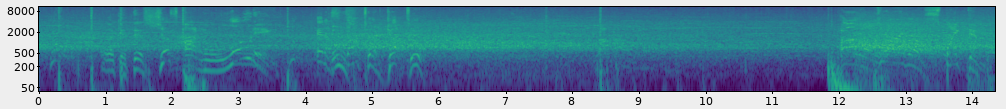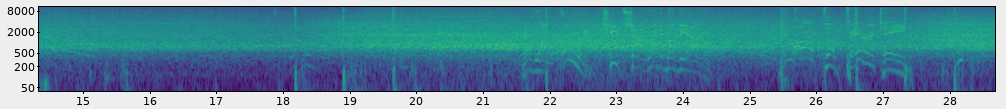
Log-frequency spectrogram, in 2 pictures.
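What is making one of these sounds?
A large crowd cheers and roars loudly throughout.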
